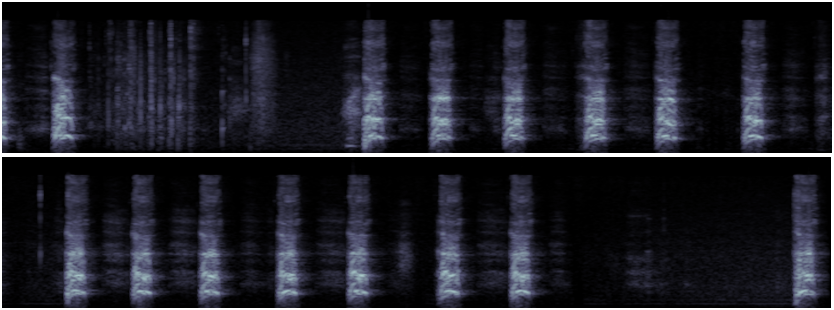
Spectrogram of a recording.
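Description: A basset hound barks over and over in a deep, hoarse, almost seal-like voice, each bark short and evenly spaced. A brief patter of quicker, thinner sounds comes before the main run of barking.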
